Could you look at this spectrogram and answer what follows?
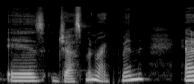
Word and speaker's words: Jessamyn: sociologist my name is jasine rikman and I tend to tell folks that at rhymes with specimen but with a J my love for people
